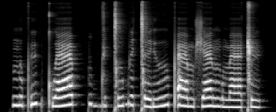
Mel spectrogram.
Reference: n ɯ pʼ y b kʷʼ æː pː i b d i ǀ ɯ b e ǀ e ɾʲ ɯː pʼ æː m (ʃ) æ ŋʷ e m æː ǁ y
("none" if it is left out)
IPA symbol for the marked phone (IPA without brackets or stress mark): ʃ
